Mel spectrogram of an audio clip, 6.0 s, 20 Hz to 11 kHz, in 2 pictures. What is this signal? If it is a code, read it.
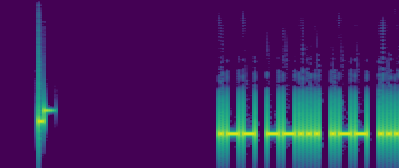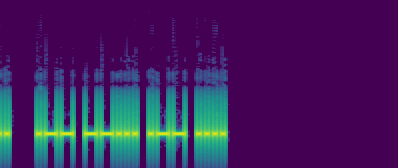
Morse code, heard as a keyed tone, about 40 wpm, 700 Hz. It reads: W7WH W7WH
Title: USA Call Signs Repeated 2x 40wpm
